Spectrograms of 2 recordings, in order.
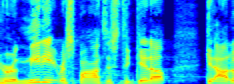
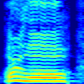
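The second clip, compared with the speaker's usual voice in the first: calling out; 11 semitones higher than usual. Retold or imitated. Father calling lost son in store.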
